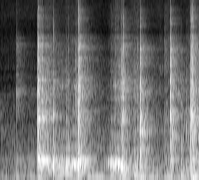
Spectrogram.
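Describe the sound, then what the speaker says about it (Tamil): A few metallic clanks and clatters of a lid being set onto a pressure cooker, sharp knocks spread unevenly over a couple of seconds, close by. "தண்ணி சேர்த்த பின்னாடி குக்கருக்கு மூடி போட்டுடலாம்."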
